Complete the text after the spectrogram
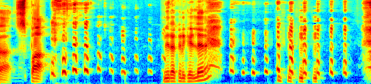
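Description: A young woman laughs heartily into a microphone.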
